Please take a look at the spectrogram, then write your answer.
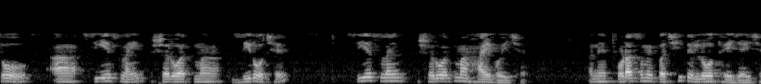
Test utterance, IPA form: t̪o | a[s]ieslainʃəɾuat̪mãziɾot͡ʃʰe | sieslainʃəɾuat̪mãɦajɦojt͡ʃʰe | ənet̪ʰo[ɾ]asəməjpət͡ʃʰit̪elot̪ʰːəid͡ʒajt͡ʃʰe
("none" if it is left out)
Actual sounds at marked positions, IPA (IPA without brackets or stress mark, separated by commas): s, ɽ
